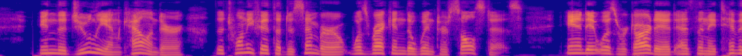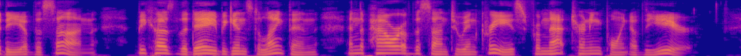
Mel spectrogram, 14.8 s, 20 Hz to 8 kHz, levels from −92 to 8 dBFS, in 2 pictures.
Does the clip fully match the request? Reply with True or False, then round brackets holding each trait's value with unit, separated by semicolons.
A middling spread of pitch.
False (5.8 semitones)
